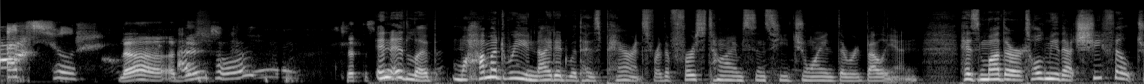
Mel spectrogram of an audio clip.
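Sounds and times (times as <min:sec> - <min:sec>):
three-year-old girl babbling: 0:00.0 - 0:01.1, 0:01.8 - 0:03.0
speech: 0:00.5 - 0:11.4.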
